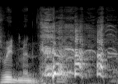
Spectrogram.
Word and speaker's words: Weidman: like pissed off when people call me Weidman and try to correct them. No. Then I found out recently that my name actually it's supposed to be pronounced Weidman. Because they changed the name a bunch of times, and originally it was like W-I-E-D and 2 N's at the end, and then they changed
